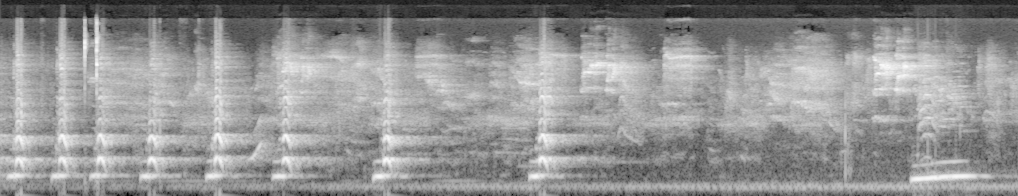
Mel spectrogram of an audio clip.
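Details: Siamang, also called black monkey. A rapid run of short, loud, harmonic barks at first, then slower spaced barks, and finally a drawn-out rising note. A steady low hum runs underneath throughout.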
